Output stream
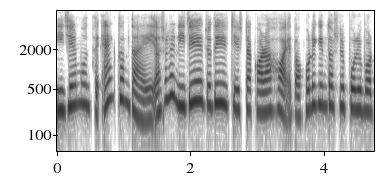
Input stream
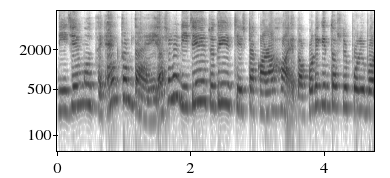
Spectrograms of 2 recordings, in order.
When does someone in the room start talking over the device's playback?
none

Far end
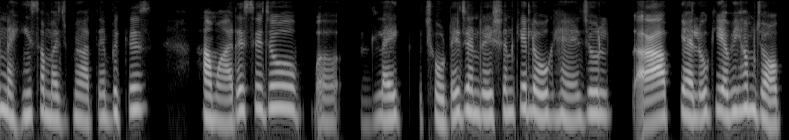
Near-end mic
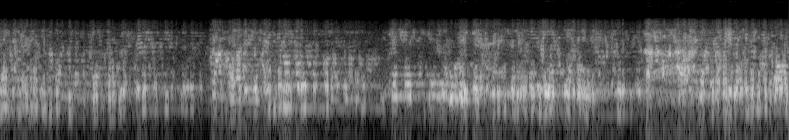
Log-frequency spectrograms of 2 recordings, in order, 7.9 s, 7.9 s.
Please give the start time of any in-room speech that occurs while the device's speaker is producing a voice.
none

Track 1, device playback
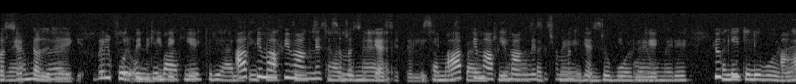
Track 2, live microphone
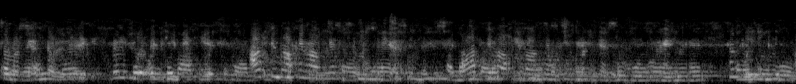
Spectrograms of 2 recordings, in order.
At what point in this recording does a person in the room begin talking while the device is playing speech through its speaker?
3.6 s

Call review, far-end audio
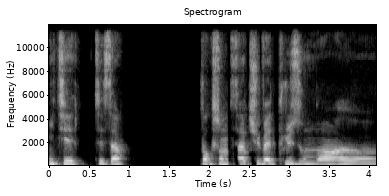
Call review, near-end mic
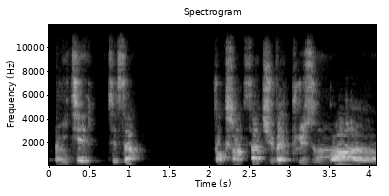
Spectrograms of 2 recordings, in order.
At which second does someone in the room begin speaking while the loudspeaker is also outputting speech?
none

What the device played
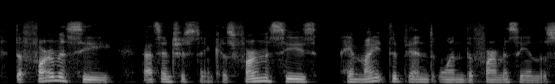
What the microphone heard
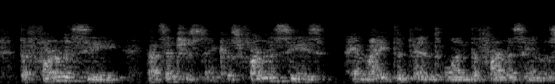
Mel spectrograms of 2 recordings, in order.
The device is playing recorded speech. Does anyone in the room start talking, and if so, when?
none

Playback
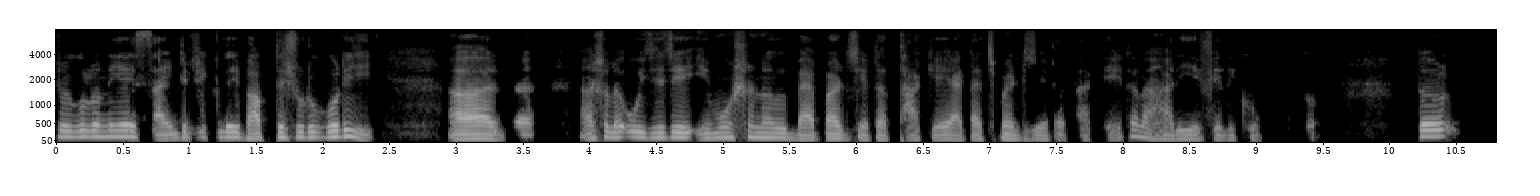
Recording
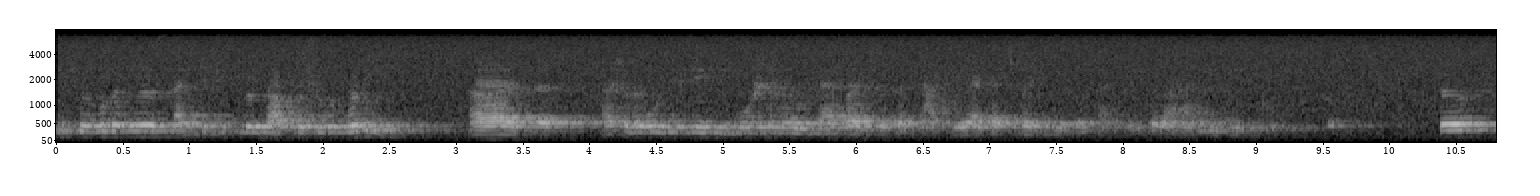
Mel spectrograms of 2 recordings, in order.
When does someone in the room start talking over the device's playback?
none

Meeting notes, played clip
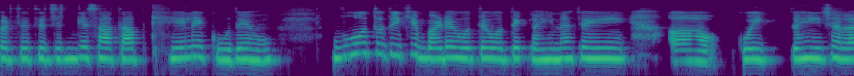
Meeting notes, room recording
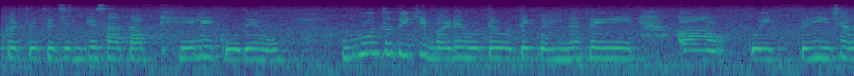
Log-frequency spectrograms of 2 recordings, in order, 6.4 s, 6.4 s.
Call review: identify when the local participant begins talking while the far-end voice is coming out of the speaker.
none

